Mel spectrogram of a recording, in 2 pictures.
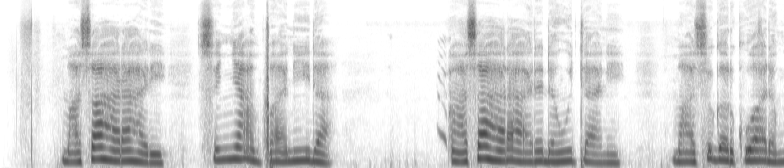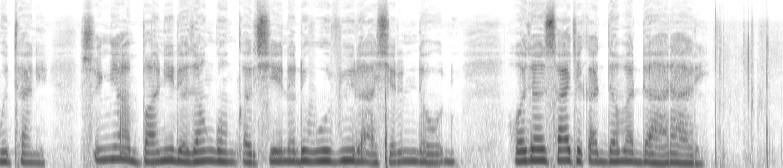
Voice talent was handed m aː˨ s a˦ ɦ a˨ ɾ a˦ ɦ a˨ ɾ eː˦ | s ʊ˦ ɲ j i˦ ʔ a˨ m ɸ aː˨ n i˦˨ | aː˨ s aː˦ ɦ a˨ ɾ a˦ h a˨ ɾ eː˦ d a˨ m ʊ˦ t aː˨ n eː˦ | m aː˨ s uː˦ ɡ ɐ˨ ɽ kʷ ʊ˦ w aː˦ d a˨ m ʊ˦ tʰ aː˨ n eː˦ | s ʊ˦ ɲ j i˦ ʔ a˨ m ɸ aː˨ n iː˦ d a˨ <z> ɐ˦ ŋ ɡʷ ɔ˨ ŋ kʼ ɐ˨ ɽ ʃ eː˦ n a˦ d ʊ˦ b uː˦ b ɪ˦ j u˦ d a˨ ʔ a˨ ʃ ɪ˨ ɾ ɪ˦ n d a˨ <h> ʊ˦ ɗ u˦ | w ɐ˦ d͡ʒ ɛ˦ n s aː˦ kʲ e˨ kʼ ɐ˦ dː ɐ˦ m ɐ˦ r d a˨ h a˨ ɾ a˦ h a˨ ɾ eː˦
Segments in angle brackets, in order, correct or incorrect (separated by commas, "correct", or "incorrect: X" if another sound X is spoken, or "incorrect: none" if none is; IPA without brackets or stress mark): correct, correct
